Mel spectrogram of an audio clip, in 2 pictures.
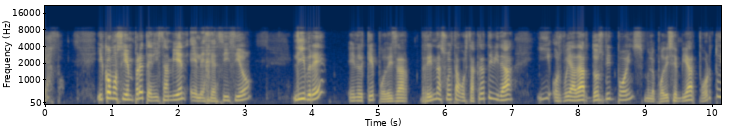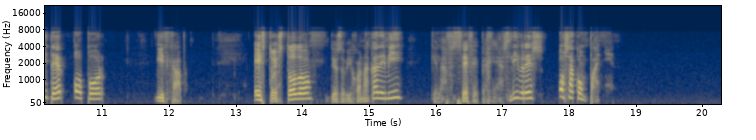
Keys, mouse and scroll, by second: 2.7 click, 17.4 click, 18.9 click.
